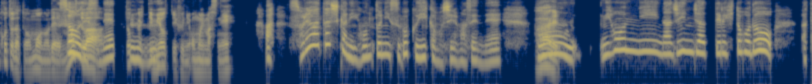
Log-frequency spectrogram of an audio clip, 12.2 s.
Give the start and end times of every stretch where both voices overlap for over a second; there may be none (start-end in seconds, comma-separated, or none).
0.9-2.5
